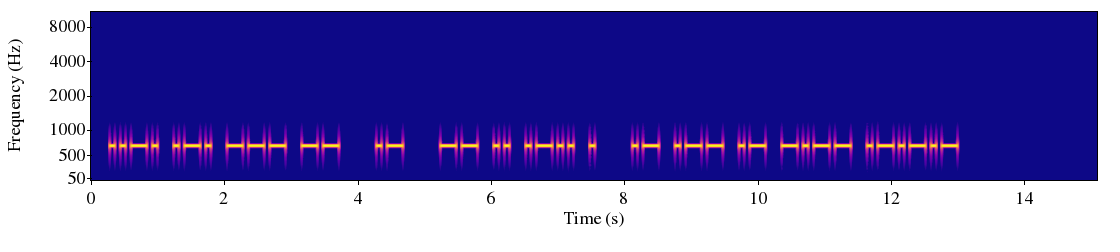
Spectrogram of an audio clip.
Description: Morse code, heard as a keyed tone, about 16 wpm, 700 Hz. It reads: FROM A MILE AWAY.
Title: Sentences from Top 1000 Words - Review Part 3 - 15wpm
